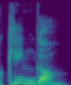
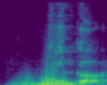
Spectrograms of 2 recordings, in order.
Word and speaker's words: Kinga: tu nombre kingu kinga solo kinga kingo no kinga kinga también entonces kingo kinga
